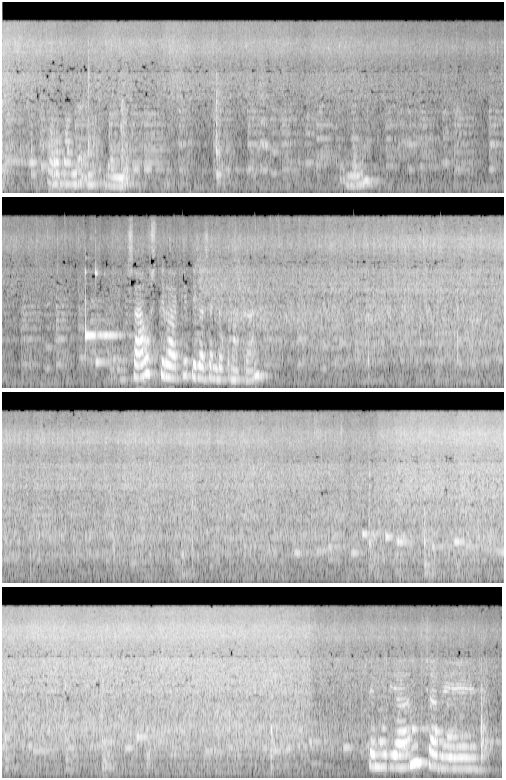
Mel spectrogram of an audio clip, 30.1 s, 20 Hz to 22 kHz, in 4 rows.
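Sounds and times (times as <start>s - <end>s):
sausage sizzling in a wok: 0.0s - 30.0s.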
